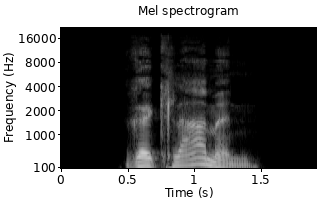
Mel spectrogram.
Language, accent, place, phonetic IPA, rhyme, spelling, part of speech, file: German, Germany, Berlin, [ʁeˈklaːmən], -aːmən, Reklamen, noun, De-Reklamen.ogg
- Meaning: plural of Reklame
